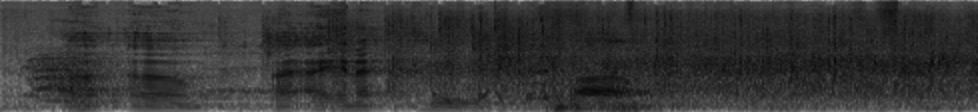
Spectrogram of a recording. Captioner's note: audience applauds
